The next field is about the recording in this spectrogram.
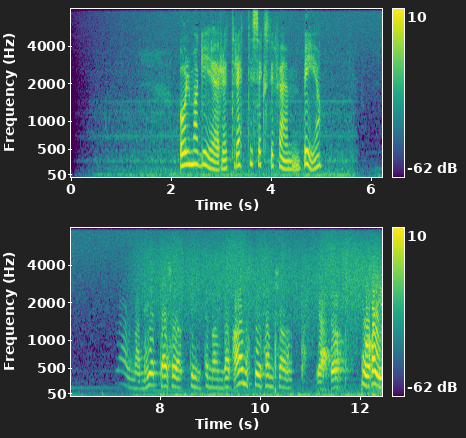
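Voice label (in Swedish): Heda Östergötland, dialekter; Folkminnen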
